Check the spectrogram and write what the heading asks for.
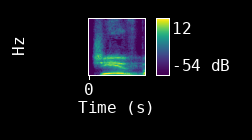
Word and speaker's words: Jiv: It's Jiv, by the way. Nobody ever pronounces it right because it seems like it's Spanish on the front end, but not Spanish on the back end.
